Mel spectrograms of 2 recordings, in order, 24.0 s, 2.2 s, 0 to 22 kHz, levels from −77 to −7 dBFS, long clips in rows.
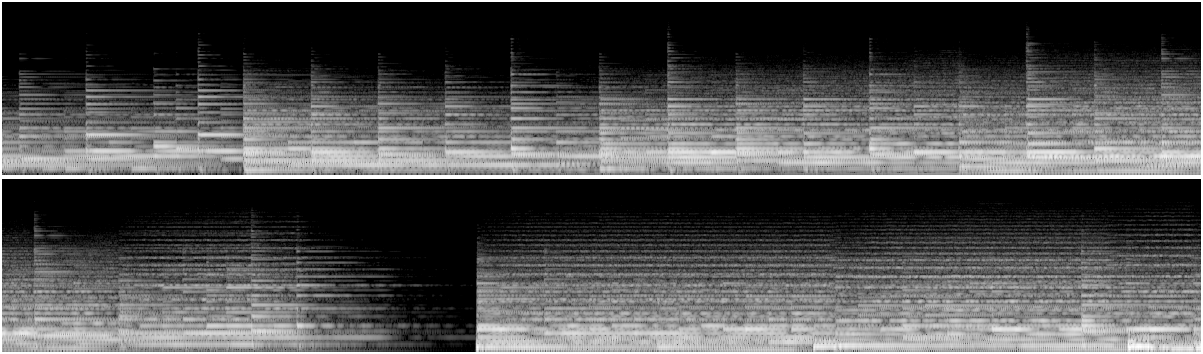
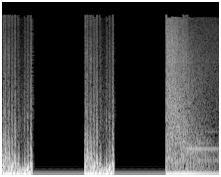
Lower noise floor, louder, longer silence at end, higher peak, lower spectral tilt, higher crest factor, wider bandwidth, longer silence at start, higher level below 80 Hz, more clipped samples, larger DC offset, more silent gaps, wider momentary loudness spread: second, -59 dBFS vs -75 dBFS; first, -19 LUFS vs -22 LUFS; about the same, 0 s vs 0 s; about the same, -2 dBFS vs -4 dBFS; first, -7.5 dB/octave vs -4 dB/octave; about the same, 16 dB vs 16 dB; second, 11 kHz vs 17 kHz; about the same, 0 s vs 0 s; about the same, -30 dBFS vs -26 dBFS; neither; first, 0.4% vs under 0.1%; neither; about the same, 6 LU vs 7 LU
